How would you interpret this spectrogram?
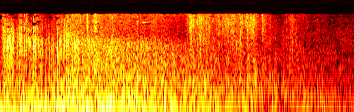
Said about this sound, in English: the thermonuclear blast not only obliterated the Fool's Gold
